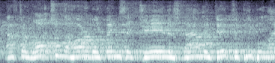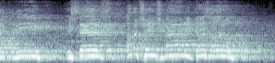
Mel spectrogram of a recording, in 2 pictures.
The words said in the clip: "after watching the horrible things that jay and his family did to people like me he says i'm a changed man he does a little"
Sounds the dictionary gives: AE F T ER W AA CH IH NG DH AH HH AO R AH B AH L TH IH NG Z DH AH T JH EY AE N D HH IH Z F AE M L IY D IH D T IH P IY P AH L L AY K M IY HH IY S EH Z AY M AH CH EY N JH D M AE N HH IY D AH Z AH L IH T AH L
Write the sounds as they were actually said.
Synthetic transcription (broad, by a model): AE F T ER W AA CH IH NG DH AH HH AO R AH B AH TH IH NG Z DH AH T JH EY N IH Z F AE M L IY D IH D T IH P IY P L L AY K M IY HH IY S EH Z AY M AH CH EY N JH M AE N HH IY D AH Z AH L IH T L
